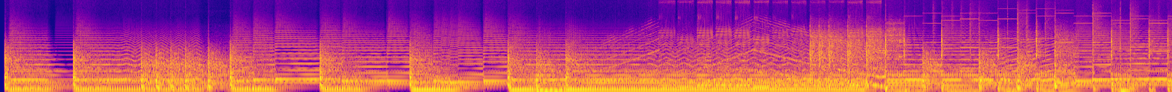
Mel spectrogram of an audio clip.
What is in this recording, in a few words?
End Sequence FM Synth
